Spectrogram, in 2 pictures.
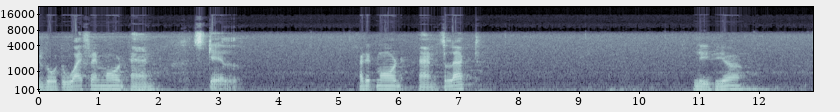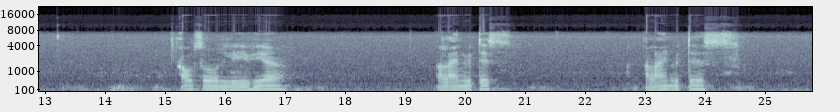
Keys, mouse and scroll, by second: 1.2 s, 3.5 click, 4.9 Tab, 5.1 click, 6.1 b, 7.8-9.4 drag, 9.4-10.4 scroll up 5, 10.4-12.4 drag, 12.4-12.8 scroll down 3, 12.8 click, 13.2 b, 15.0-18.0 drag, 19.5 click, 20.5 b, 22.4-25.4 drag.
